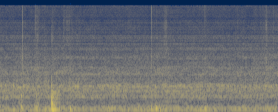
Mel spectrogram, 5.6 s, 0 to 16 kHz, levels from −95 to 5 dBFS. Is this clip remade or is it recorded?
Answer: remade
